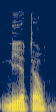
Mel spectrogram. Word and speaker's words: Nieto: Okay, Tony, your last name is pronounced Nieto? Nieto. Am I saying that correctly? Give me a thumbs up if that's right. Nieto.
